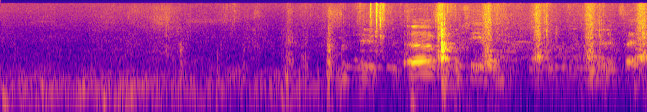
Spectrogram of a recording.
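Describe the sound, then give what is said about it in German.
A flax brake crushing woody flax stems: a few dry, cracking thuds come at an irregular pace, mostly in the second half, fairly quiet over a low rumble. “In der Flachsbreche werden die holzigen Stängel anschließend zerkleinert.”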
